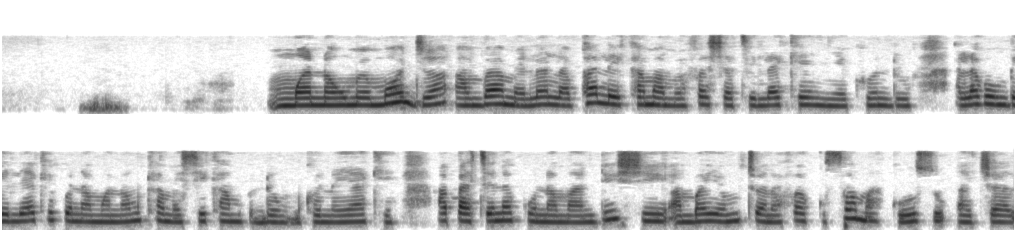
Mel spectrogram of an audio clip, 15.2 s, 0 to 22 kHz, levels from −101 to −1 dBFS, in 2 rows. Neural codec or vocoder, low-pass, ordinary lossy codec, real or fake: none; 7.2 kHz; MP3, 64 kbps; real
